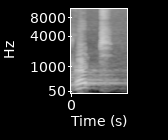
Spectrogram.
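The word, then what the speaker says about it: קוט: c'est le mot hébre goûte gûte enfin se prononce goûte mais sécrit Q WT s c'est-à-dire ce mot veut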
